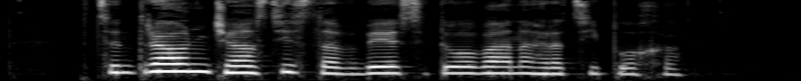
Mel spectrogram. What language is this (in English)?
Czech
